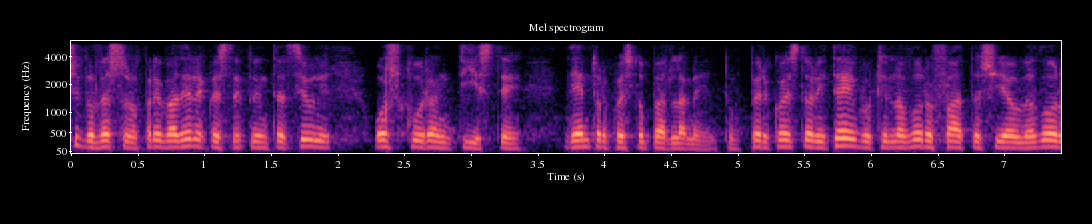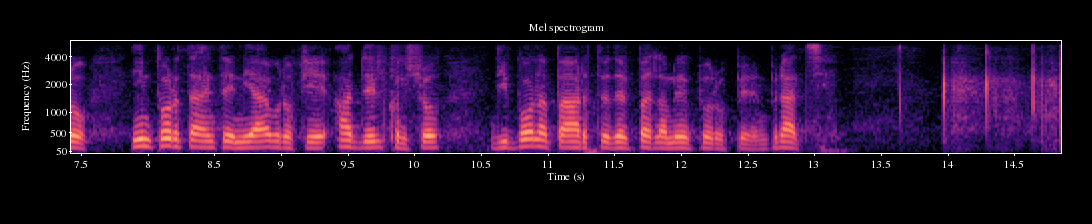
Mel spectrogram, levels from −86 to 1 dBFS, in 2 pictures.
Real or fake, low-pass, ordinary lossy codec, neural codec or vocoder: fake; 5.4 kHz; none; codec, 24 kHz, 0.9 kbps, WavTokenizer, medium speech release version 1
